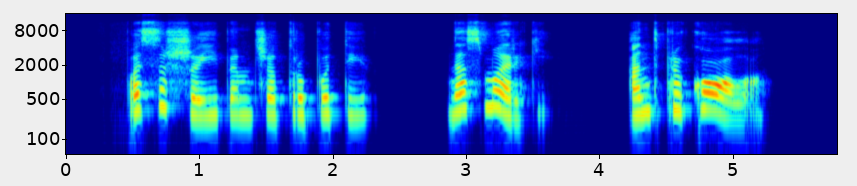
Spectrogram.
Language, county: Lithuanian, Panevėžys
